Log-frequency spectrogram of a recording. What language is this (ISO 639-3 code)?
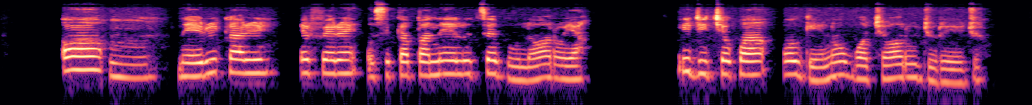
ibo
